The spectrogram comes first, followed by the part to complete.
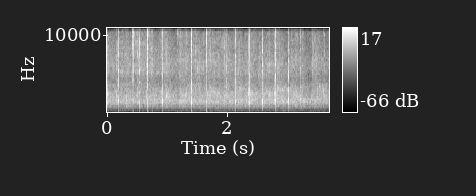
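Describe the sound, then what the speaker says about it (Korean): An audience at a Presbyterian church general assembly gives a round of thankful applause for university officials, steady overlapping claps with distinct sharp hits running throughout at moderate loudness. "관계자들 계시면 한번 우리 감사의 박수 부탁드립니다"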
